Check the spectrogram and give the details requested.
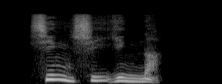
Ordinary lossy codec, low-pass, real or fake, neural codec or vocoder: AAC, 64 kbps; 10.8 kHz; fake; codec, 16 kHz in and 24 kHz out, 0.4 kbps, LongCat-Audio-Codec, two codebook decoder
